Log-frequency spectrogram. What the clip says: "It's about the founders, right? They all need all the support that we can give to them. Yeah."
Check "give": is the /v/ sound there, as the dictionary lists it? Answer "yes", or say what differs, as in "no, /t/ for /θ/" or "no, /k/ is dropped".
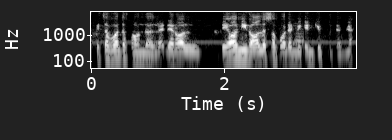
no, /p/ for /v/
